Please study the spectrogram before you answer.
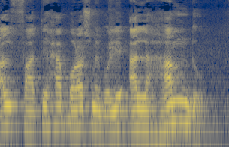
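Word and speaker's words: الحمد: দেখুন, এই হাটা আমরা যখন উচ্চারণ করব অবশ্যই গলার মাঝখান থেকে উচ্চারণ করব, হা এরকম, তাহলে উচ্চারণটা হবে আলহামদু, আলহামদু, আলহামদু, এরকম। আলহামদু বলা যাবে না, আলহামদু বলতে হবে।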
